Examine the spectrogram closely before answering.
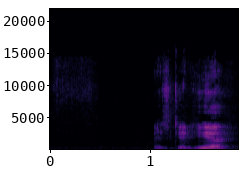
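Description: An older man speaks calmly up close.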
